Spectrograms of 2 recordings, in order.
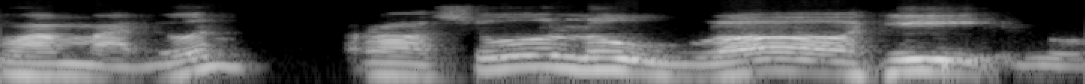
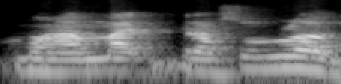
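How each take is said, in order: First: The final vowel endings are fully pronounced. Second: The final vowel endings are left off. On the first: This shows the grammatical case of each word. "nggak boleh dimatikan Bu. Semuanya harus dibaca" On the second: This is the ordinary way of reading it.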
